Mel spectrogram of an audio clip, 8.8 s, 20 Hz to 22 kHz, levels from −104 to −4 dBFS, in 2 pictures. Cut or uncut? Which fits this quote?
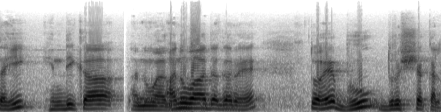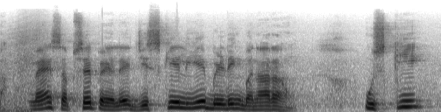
cut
